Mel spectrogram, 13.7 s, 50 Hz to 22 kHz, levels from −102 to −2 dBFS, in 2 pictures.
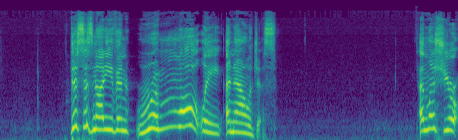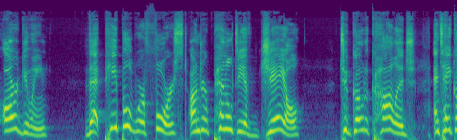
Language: English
